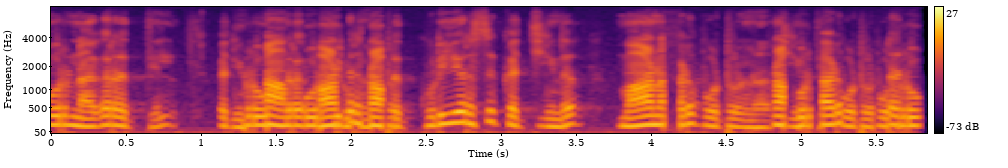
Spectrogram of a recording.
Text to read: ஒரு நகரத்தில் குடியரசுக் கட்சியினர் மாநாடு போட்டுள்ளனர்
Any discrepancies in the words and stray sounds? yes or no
yes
